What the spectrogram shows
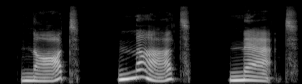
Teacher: in or not it's pretty close to the English word not the Dutch variant ah is a little more forward in the mouth than the American ah so your tongue is a little bit more towards the front of your mouth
